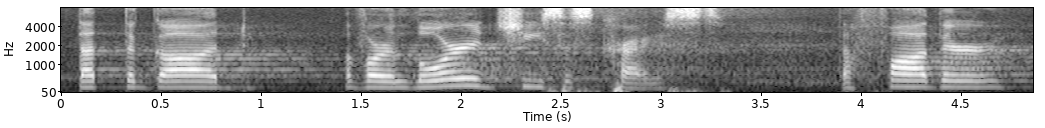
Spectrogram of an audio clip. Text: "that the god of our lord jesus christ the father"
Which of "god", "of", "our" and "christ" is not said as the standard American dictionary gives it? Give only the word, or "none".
none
